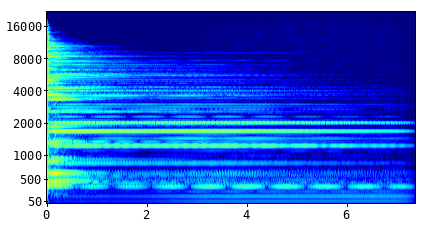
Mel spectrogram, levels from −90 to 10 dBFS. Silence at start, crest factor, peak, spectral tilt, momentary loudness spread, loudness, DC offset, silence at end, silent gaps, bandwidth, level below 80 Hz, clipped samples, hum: 0 s; 28 dB; -6 dBFS; 1 dB/octave; 18 LU; -31 LUFS; under 0.1%; 0.05 s; none; 19 kHz; -70 dBFS; under 0.1%; 50 Hz at -65 dBFS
